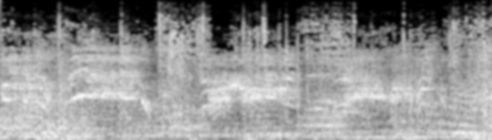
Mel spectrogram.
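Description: woman screaming

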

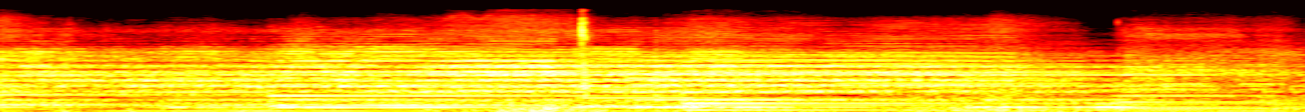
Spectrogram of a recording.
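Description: car horns honking

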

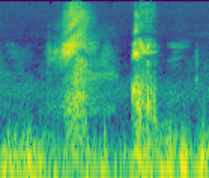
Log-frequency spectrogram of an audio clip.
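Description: throat clearing

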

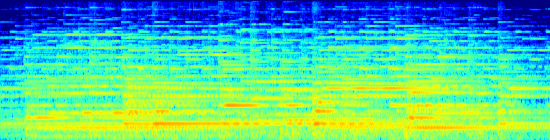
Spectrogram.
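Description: carillon bells being played

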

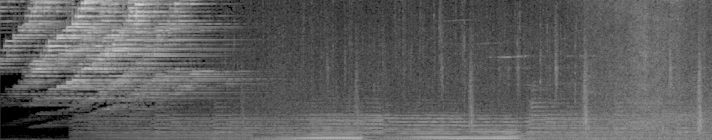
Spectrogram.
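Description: rain falling

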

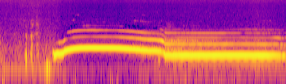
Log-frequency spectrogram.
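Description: wolf howling

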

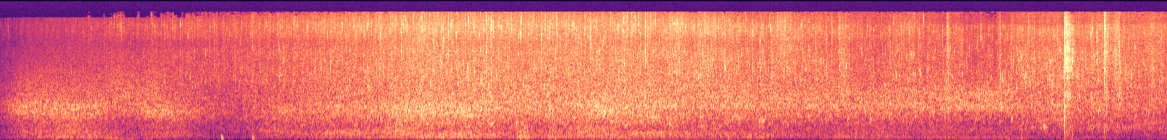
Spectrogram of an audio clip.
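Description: flowing creek water

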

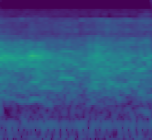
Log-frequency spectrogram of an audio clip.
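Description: dog barking

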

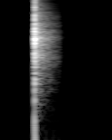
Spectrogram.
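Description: hand clap

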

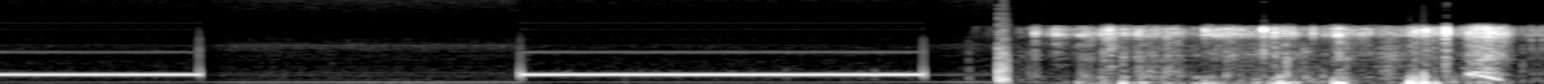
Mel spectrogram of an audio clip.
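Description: telephone call ringing

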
